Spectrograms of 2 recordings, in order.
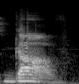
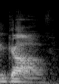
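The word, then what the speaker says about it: גב: Which again, every Jewish community agrees that the vet or the soft bet has a V sound.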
